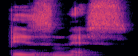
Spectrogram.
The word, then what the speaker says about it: business: b z Biz b e b s business business business let's practice is he busy today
